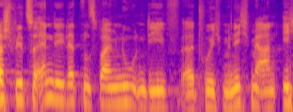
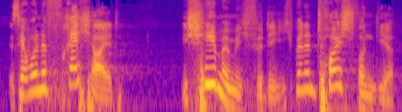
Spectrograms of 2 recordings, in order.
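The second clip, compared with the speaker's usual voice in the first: higher-pitched, insistent acted scolding; indignant telling-off; 5 semitones higher, 3 dB louder than usual. Imagined Jesus scolding doubting Thomas, indignant telling-off. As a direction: give him a piece of your mind. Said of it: "mal so richtig die Meinung gesagt".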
